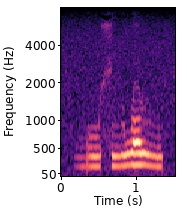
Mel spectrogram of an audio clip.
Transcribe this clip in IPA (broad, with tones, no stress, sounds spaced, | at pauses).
ɡ͡b u˨ ʃ i˨˦ w ɛ˦ v i˨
